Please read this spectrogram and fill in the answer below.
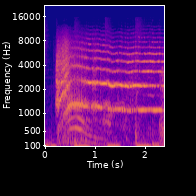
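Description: A woman's long, high-pitched scream that rises at first and is then held for nearly two seconds, over a pulsing bass line of music.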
